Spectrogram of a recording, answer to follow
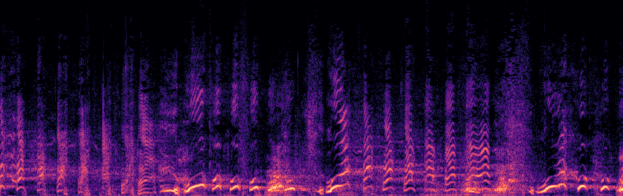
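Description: Excited Siberian huskies whining and yipping: a string of short calls that rise and fall in pitch, one after another, as they wait to go out on a walk.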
